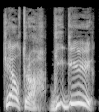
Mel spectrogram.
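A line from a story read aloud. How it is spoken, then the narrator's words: Shout. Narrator (Russian): крикнул Острый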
